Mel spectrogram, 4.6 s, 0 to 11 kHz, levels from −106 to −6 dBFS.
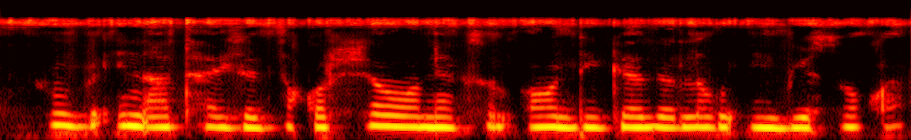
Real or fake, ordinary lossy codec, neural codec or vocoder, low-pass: fake; none; codec, 16 kHz, 2 kbps, X-Codec, WavLM features, trained on Multilingual LibriSpeech; 7.2 kHz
